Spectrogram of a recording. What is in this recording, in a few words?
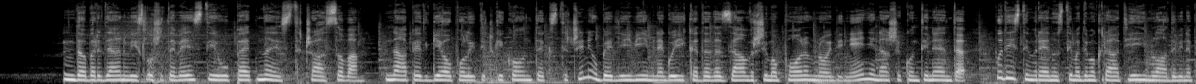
News Radio Serbian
